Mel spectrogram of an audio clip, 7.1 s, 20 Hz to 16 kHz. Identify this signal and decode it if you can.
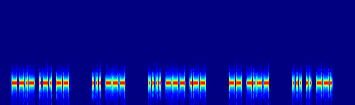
Morse code, heard as a keyed tone, about 36 wpm, 700 Hz. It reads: QRM SO HOW MY SIG
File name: UK MASTER QSOs TRAINING / 35WPM / UK MASTER QSOs 0017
